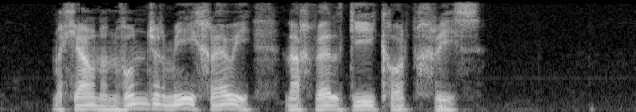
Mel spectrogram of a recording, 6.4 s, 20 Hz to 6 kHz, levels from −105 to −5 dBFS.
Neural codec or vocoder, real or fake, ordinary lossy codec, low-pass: none; real; Opus, 64 kbps; 5.4 kHz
